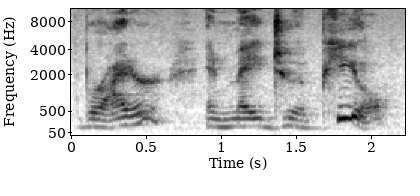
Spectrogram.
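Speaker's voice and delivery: usual speaking voice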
